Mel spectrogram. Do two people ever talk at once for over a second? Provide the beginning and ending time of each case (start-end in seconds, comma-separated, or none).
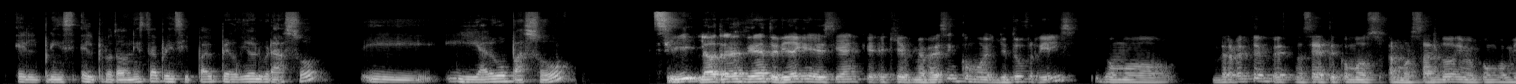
none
